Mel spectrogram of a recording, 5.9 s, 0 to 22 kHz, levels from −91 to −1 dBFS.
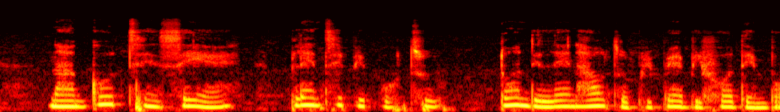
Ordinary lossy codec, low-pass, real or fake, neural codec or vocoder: none; 10.8 kHz; real; none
